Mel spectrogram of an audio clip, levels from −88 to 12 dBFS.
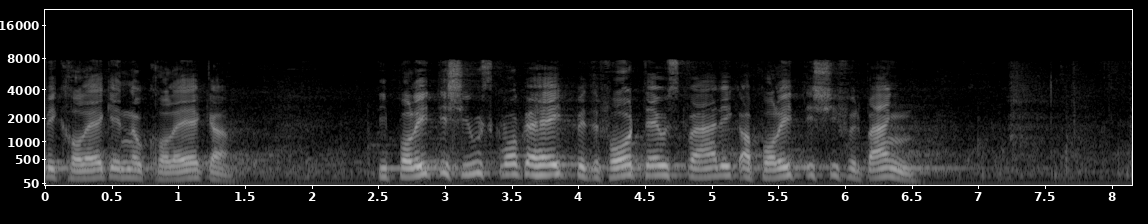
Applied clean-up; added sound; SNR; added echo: none; none; none; none.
